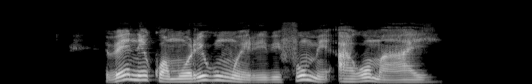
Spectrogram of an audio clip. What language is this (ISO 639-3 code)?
dav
